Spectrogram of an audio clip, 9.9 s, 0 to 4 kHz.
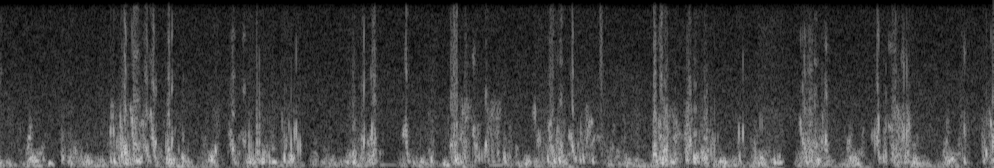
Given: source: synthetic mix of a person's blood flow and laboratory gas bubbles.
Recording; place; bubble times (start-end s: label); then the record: Doppler ultrasound of blood flow; precordium
0.00-0.04 s: bubbles
0.61-0.76 s: bubbles
1.08-1.61 s: bubbles
1.64-1.93 s: bubbles
2.13-2.22 s: bubbles
2.28-3.05 s: bubbles
3.46-3.85 s: bubbles
4.02-4.17 s: bubbles
4.29-4.39 s: bubbles
4.48-5.14 s: bubbles
5.33-6.03 s: bubbles
6.51-7.20 s: bubbles
7.37-7.49 s: bubbles
7.54-7.87 s: bubbles
7.99-8.33 s: bubbles
8.72-9.21 s: bubbles
9.61-9.71 s: bubbles
9.81-9.95 s: bubbles
From the record:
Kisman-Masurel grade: 343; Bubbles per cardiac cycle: rolling drumbeat, 9 or more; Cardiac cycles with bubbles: 100%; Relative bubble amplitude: loud (0.450 to 0.775); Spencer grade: 3 (all of the cardiac periods contain showers or single bubble signals, but not dominating or overriding the cardiac motion signals); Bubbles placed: only in the low amplitude regions of the cardiac cycle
